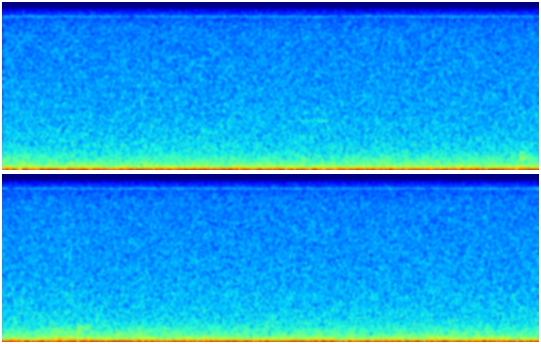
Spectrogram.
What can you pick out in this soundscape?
forest ambience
